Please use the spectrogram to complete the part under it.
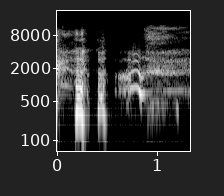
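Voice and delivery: high bright burst of laughter; laugh, touched and happy; delighted laugh. Real, not acted. Delighted by the introduction.

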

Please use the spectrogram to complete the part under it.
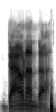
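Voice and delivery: jokey Australian accent attempt. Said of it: "the accent, uh, should probably stay".

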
